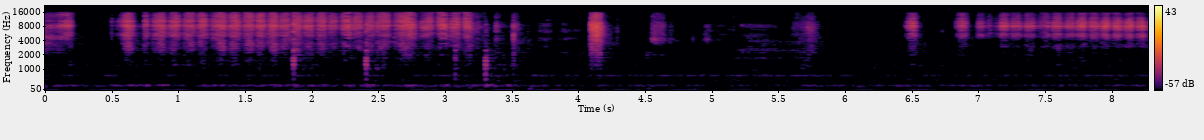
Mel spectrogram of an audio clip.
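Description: A graphite pencil held in the fingertips makes repeated scratching strokes on the lower part of a drawing on a flat white sheet of drawing paper. The sound is a quiet, bright, airy scratching that rises and fades with each stroke, broken by a few sharp ticks, over a faint low hum.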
